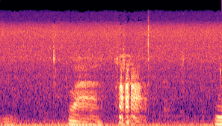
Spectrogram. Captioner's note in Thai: หัวเราะ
